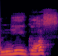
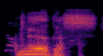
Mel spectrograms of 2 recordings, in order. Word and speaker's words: Negus: He's at the title Tafari right up to coronation day, because we know him as Nugus or Negus in English, but the Ethiopian pronunciation is actually Nugus.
